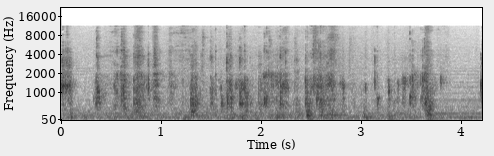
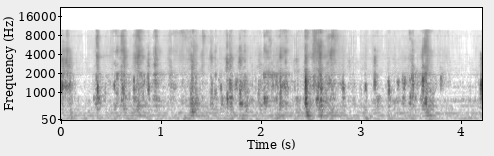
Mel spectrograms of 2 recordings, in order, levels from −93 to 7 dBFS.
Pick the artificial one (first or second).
second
